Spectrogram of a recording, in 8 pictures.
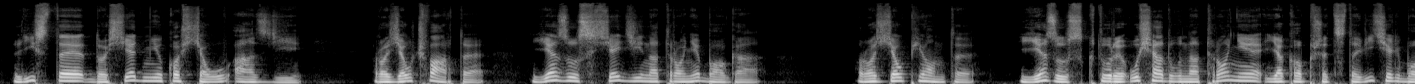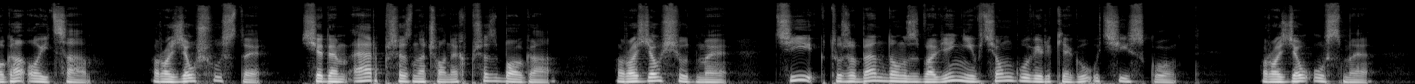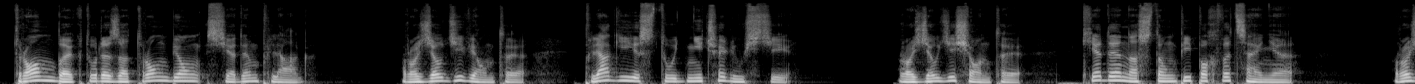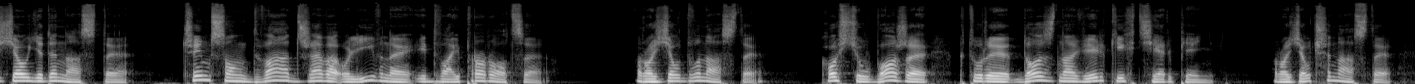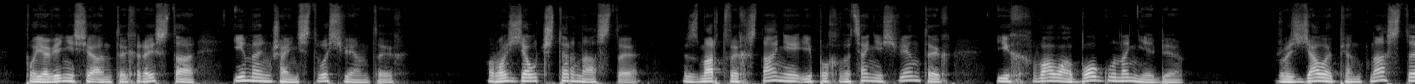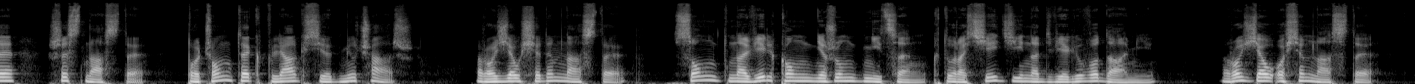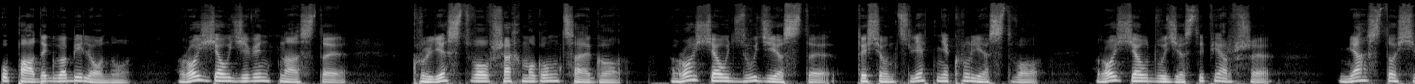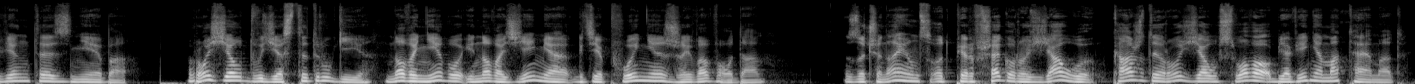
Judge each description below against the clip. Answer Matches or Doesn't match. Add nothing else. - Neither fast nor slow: Doesn't match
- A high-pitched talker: Doesn't match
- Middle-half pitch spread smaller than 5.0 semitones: Doesn't match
